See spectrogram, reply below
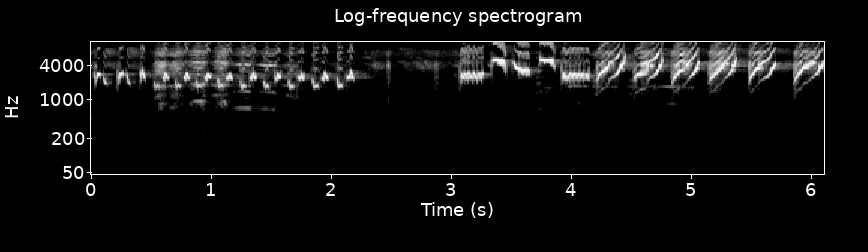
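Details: Greater green leafbird singing vigorously in gacor style, a recording used to stimulate reluctant caged leafbirds: a fast run of rounded whistled notes, a short pause, then a series of loud upward-sweeping whistles.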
